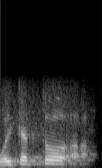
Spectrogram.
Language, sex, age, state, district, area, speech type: Bengali, male, 45-60, West Bengal, Purulia, urban, conversation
